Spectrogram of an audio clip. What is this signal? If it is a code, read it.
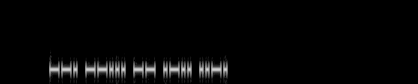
Morse code, heard as a keyed tone, about 40 wpm, 700 Hz. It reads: G7MLF
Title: DXCC-100 Call Signs - 5 Characters - Repeated 3x - 40wpm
